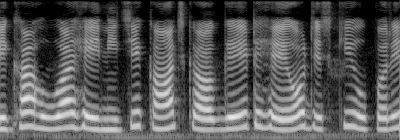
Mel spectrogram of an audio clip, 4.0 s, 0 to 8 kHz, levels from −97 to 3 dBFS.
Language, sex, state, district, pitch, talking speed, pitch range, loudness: Hindi, female, Chandigarh, Chandigarh, 260 Hz, 180 wpm, 240-290 Hz, -16 LUFS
